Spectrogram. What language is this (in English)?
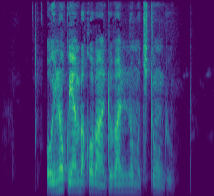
Ganda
